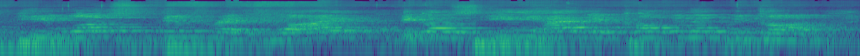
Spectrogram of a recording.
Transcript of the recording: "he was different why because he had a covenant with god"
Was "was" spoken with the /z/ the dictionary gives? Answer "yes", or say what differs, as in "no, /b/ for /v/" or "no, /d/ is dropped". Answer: yes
